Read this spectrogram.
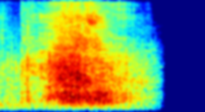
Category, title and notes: Sound effects > Other
A c-cut style, low-centered, sharp turn with the player digging in hard on their edges.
